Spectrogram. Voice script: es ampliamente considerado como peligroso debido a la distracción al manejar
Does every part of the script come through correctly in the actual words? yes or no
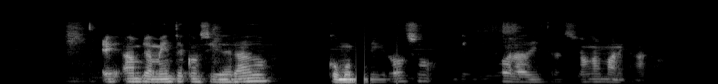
yes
